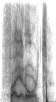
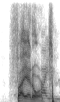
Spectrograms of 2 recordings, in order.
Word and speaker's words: Feyenoord: Aquí les va la verdad de cómo se pronuncia el equipo de Santiago Jiménez. Feyenoord. – Feyenoord. Fire Feyenoord. – Ah. Querido, muchas gracias. Clase corta y acelerada de pronunciación en el idioma en holandés.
